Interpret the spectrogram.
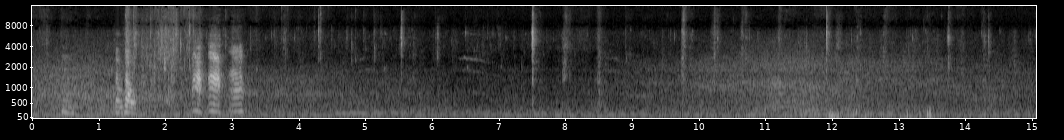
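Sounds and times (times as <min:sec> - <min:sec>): chewing and crunching: 0:03.2 - 0:15.0.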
